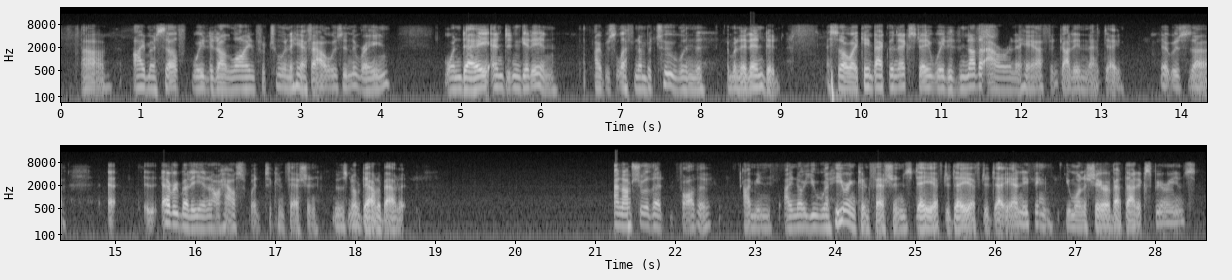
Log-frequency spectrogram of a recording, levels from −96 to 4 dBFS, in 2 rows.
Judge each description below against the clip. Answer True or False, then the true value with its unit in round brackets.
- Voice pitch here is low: False (165 Hz)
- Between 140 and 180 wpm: False (190 wpm)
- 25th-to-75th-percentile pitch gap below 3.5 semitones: True (2.5 semitones)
